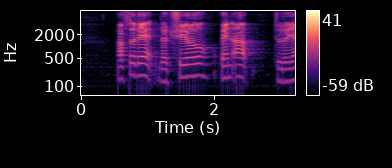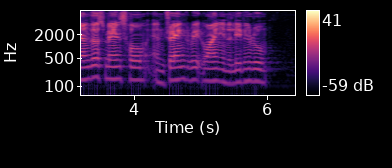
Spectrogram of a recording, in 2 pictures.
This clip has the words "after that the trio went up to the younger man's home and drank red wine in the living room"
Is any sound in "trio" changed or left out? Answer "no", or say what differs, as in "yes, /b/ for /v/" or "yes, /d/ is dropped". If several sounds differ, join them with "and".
no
